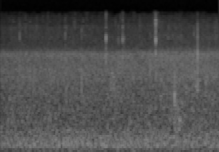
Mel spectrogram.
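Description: Steady hiss of wind and rain outdoors, with no distinct events.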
